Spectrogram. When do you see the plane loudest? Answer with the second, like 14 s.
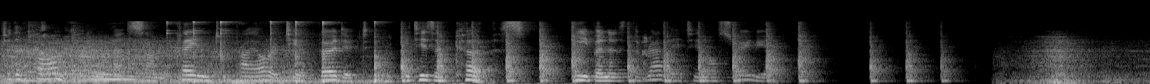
1 s.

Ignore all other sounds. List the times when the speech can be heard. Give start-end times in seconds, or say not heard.
0.0-7.8.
